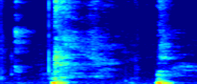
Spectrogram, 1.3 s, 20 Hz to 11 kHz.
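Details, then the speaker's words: Dog coughing: two short, harsh cough bursts about 0.7 seconds apart in a quiet room; owner says the dog is unwell. "Ouais, ça c'est Poussin qui tousse. Je sais pas si vous entendez, mais bon."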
